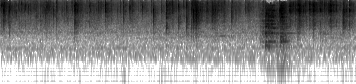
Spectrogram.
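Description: Eggplant slices pan-frying in oil, with a steady sizzle and frequent small crackles as chopsticks move the slices, which are nearly done. A short, louder noise comes about four seconds in.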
